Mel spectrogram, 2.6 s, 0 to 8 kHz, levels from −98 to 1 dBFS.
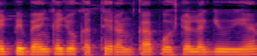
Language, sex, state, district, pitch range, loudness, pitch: Hindi, male, Andhra Pradesh, Krishna, 125-135 Hz, -28 LUFS, 130 Hz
